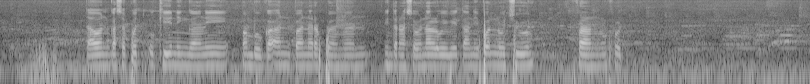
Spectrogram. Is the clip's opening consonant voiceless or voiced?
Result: voiceless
